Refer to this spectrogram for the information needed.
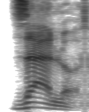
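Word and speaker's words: zélos (ζῆλος): c'est le mot zélos. Normalement, zélos, c'est ça la bonne prononciation.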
